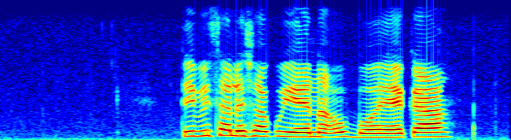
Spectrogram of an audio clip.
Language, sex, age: Tsonga, female, 22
